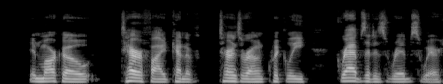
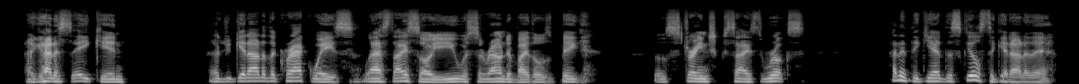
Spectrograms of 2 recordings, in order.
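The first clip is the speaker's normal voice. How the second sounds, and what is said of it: Brooklyn accent character voice. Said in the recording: “that kind of Brooklyn accent”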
